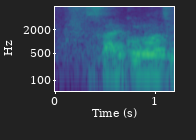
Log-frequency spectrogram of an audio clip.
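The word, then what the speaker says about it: psychology: के पास है कि जख्म दे रहा हूं साइकोलोजी अ में ही के स्वाहा इस मिर्च और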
